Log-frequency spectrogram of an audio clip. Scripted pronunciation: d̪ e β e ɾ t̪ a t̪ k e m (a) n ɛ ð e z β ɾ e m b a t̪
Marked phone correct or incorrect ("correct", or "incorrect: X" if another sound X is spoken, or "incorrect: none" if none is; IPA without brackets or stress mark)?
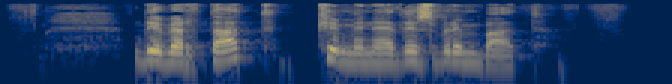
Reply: incorrect: e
